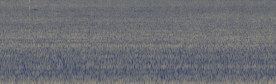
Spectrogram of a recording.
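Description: Steady low road rumble heard from inside a moving car's cabin.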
